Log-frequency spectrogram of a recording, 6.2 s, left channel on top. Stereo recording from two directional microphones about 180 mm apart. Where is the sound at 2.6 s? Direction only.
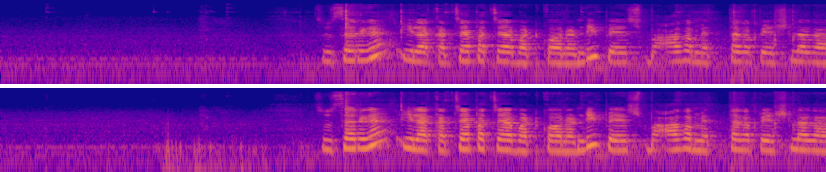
35° right (ahead or behind).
